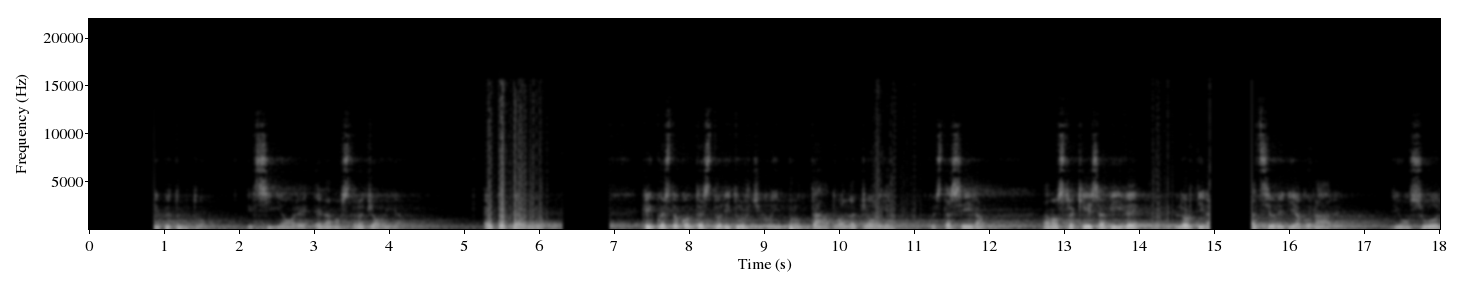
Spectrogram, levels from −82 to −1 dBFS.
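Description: The clip opens with a cut-off start: digital silence until 0.88 s, then the sound enters mid-event with no attack or fade, because capture began late and the first audio arrived already in progress.

From 5.32 to 6.13 s there is processor overload crackle. The system could not fill its very short audio buffers, each a millisecond or two, in time, and about a hundred misses in a row left tiny silent gaps with hard edges. It sounds like gritty tearing layered over the sound.

A rebuffering stall follows from 6.32 to 6.95 s. Playback ran dry and paused until more data arrived. The sound drops to silence, then resumes exactly where it stopped, adding about 0.63 s.

The crackle returns from 10.45 to 11.10 s and again, more briefly, from 14.15 to 14.46 s. A second stall runs from 14.95 to 15.52 s and adds about 0.57 s.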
